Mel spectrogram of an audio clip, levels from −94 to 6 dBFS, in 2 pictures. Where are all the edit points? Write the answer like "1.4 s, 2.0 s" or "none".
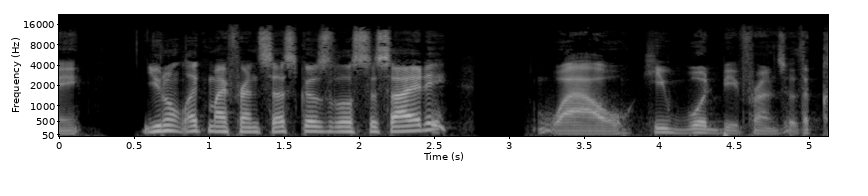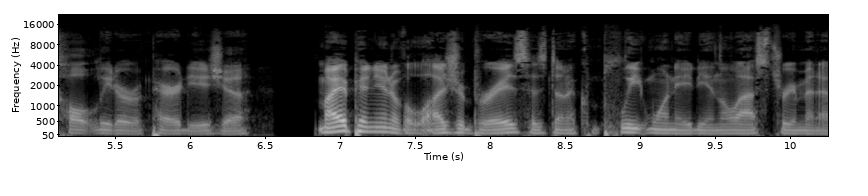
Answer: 1.1 s, 4.9 s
